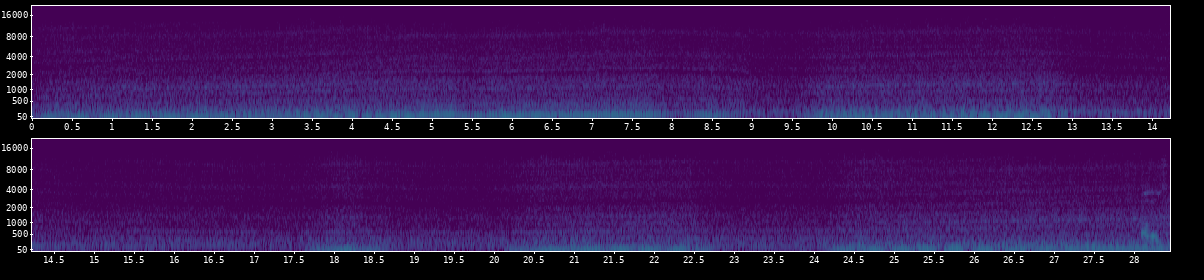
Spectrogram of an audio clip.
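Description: A car engine hums and revs as the car speeds up and slows down.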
